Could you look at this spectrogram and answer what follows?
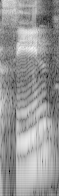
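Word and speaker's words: scene: यहां S silent है, ये हो जाएगा क्या, सीन।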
